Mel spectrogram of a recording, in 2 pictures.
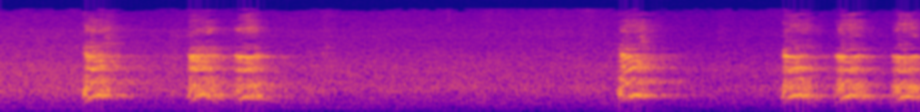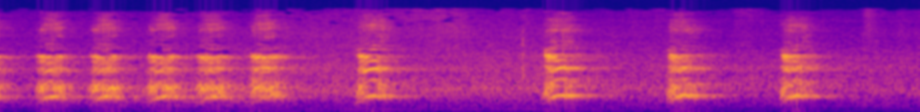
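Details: One-year-old male spaniel Bailey barks mindlessly in the garden at nothing in particular, a habit of three or four months that troubles neighbours; sharp single and double barks come in quick uneven bursts, roughly two per second, with short pauses.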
